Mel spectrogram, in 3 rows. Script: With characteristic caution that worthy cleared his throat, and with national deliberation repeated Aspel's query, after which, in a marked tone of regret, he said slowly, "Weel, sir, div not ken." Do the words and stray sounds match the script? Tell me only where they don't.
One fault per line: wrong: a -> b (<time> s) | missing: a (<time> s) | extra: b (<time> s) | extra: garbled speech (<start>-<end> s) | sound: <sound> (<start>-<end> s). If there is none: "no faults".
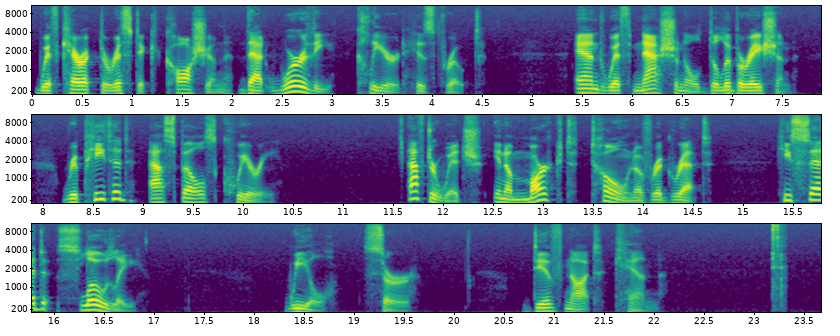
sound: tap (23.2-23.3 s)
